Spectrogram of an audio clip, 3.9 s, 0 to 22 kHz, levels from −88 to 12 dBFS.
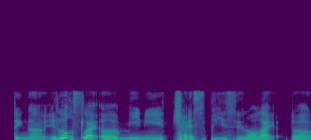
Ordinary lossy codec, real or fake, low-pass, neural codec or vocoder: none; fake; none; codec, 16 kHz, 8 kbps, FunCodec, trained on LibriTTS, 25 frames a second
